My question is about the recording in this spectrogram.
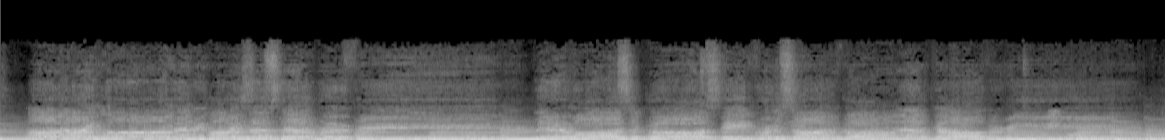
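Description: Mixed church choir of men's and women's voices singing a gospel hymn, with long held notes.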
